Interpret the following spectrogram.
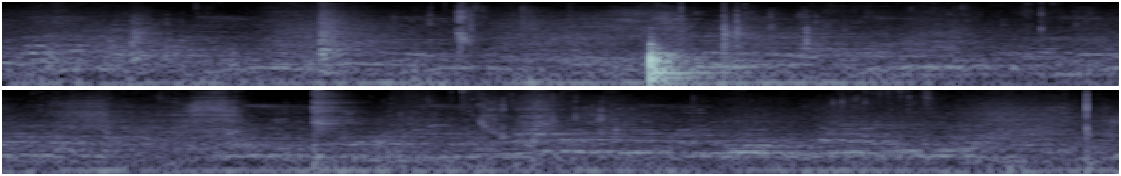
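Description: Eating rice and dal by hand: soft wet squishing of rice mixed with the fingers and scattered mouth and chewing sounds. About two and a half seconds in there is one sharp knock with a brief ring, a ceramic bowl set down on the table. A steady low hum runs underneath.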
